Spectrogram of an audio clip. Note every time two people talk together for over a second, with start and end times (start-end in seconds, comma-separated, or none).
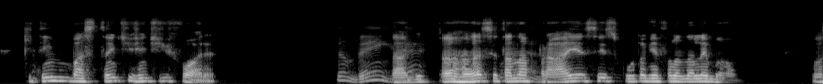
none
